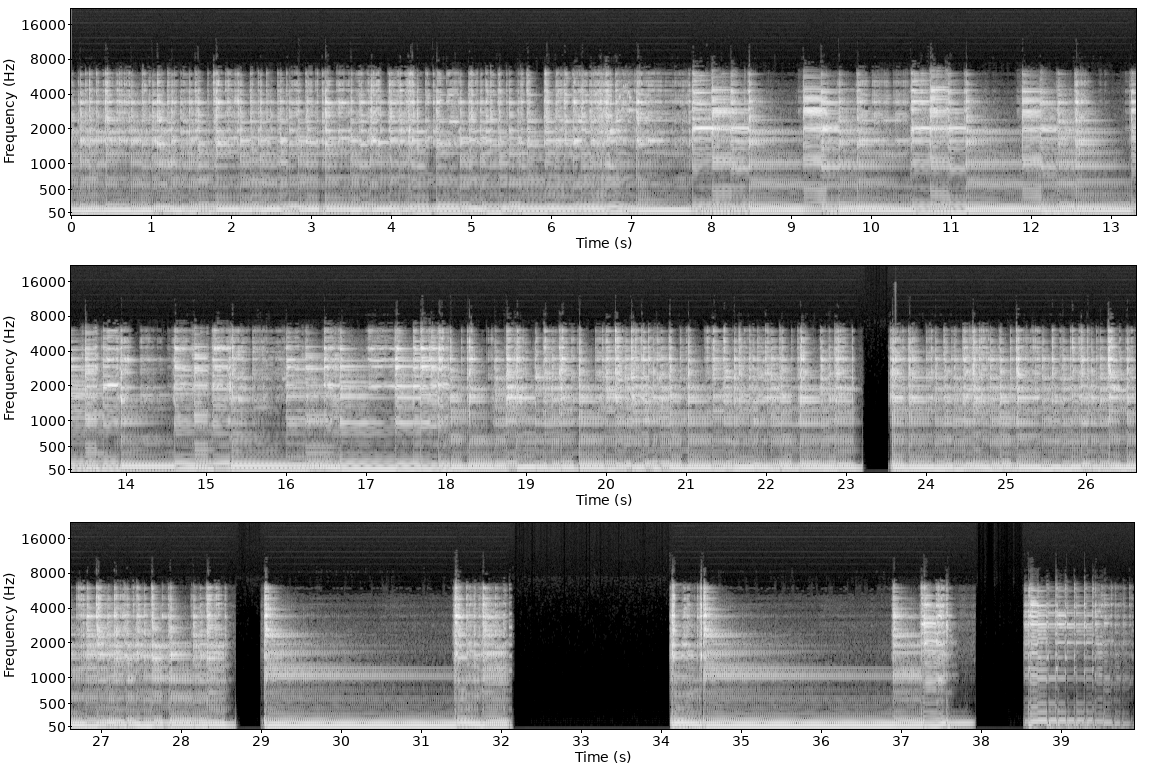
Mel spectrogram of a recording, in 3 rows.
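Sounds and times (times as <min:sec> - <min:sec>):
bass: 0:00.0 - 0:32.2, 0:34.1 - 0:39.9.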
